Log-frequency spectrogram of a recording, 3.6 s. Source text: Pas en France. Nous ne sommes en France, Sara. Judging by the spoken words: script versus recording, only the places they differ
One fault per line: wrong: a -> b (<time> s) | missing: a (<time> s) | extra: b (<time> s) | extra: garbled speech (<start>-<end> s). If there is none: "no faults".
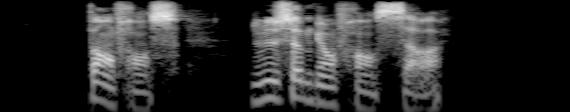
no faults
